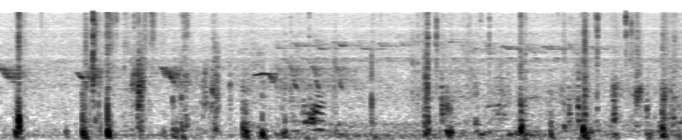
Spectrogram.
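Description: Footsteps crunch on a dry dirt trail.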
